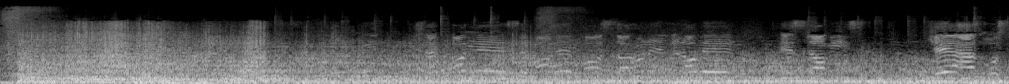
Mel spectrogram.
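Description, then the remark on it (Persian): A sustained, loud roaring rumble of a missile launch from Kermanshah, fired toward targets in Deir ez-Zor province, Syria, with dense low-end noise filling the whole stretch and faint chirping sounds rising above it near the end. “کرمانشاه به سمت فرماندهان تروریست های تکبیری در استان دیرالزور سوریه شلیک میشه.”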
